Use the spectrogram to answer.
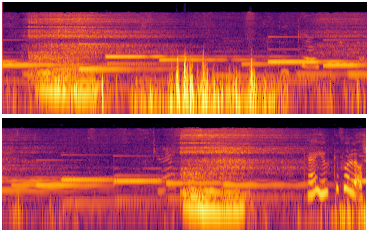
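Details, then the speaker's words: Resting, tired track pony (horse) snoring: two deep rumbling snores, with soft background music and mallet-like tones between them. "She's snoring."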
